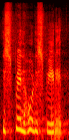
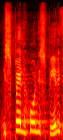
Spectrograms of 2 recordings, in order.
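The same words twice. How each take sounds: First: Repeating the order, amused and slow; preacher laughing at the visa story, higher and slow; laughing retelling. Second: Slow, loud and higher official command; consul's demand. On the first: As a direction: chuckle through the consul's demand. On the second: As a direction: bark the order like a stern consul. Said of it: "sabi sa kanya". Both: Retold or imitated.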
